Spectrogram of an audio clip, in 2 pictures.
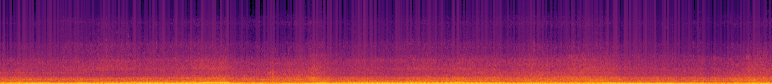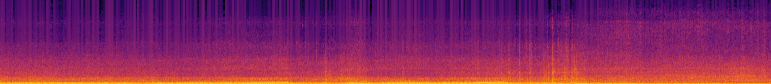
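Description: Diesel engine of a semi-truck pulling a heavily loaded flatbed of lumber, revving up under load. Its pitch climbs and drops back at gear changes, about five seconds in, around twenty-one seconds and again near the end, with a long steady pull in the middle.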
